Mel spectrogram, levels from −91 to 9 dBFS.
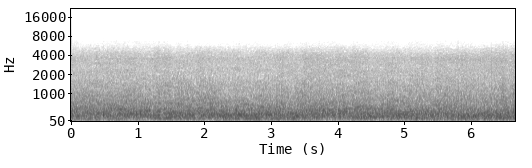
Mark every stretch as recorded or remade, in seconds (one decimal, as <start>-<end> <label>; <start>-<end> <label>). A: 0.0-3.3 remade; 3.3-3.8 recorded; 3.8-5.2 remade; 5.2-6.7 recorded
